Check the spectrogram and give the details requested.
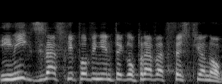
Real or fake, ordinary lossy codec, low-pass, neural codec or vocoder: fake; none; none; codec, 16 kHz, 1.1 kbps, Voila-Tokenizer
